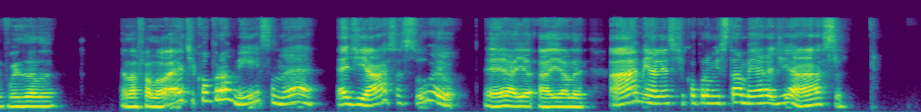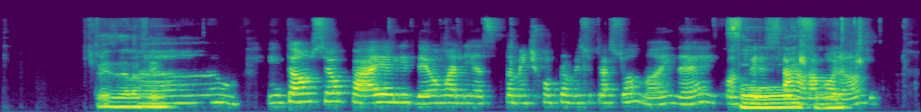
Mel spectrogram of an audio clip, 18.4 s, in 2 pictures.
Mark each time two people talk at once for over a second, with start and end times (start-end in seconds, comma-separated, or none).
16.5-17.8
